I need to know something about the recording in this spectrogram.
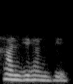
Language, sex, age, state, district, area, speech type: Punjabi, female, 30-45, Punjab, Firozpur, rural, conversation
